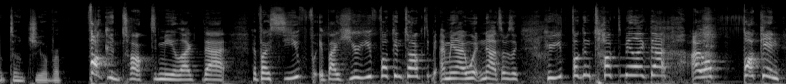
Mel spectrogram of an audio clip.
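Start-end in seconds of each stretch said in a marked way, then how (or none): 0.0-4.4 rising, fast, threatening rant; furious warning. Retold or imitated. You just gave me the eyes that you gave her. 5.4-7.8 high, fast, furious threat; furious outburst. Retold or imitated. Angry [name].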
